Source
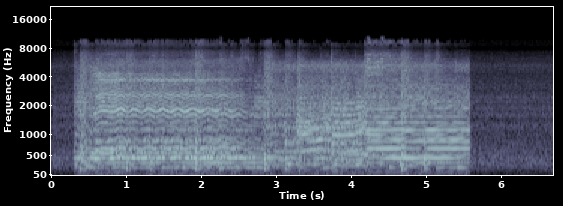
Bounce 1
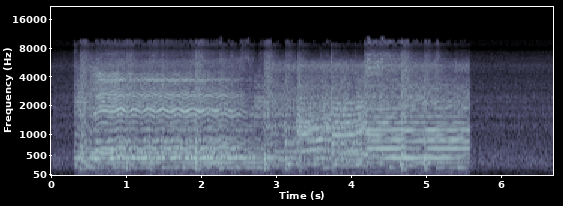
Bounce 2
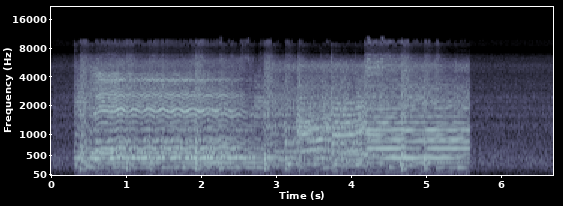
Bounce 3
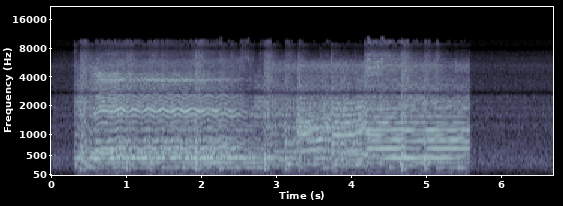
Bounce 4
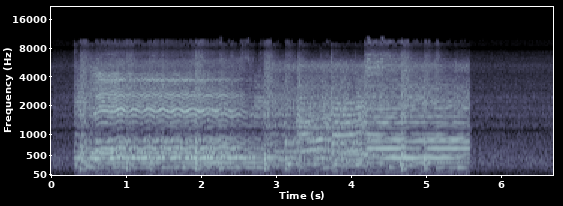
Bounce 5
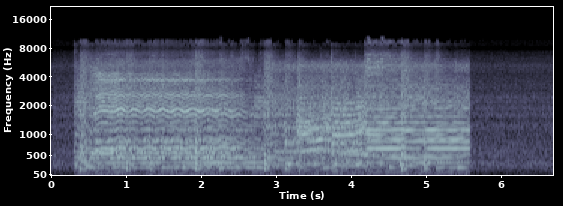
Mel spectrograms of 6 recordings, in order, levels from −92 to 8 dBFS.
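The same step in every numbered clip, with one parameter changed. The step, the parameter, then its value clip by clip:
notch filter, centre frequency: 150, 7,200, 2,700, 1,100, 420 Hertz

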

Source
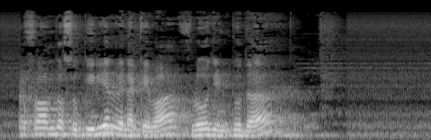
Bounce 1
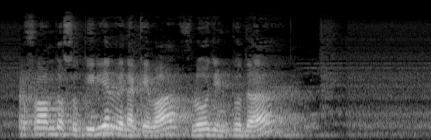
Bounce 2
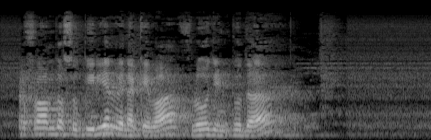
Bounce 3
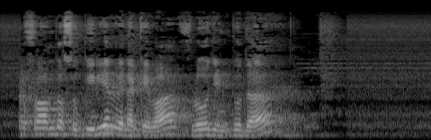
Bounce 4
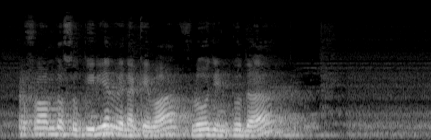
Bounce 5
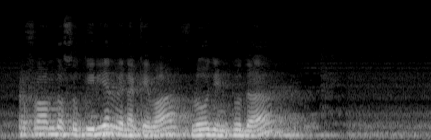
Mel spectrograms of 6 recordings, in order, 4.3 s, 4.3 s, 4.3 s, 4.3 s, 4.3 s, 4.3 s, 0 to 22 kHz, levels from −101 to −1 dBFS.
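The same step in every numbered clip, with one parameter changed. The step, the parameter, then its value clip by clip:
resonant band-pass, frequency: 1,100, 3,000, 7,600, 340, 130 Hertz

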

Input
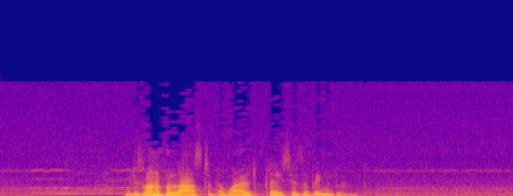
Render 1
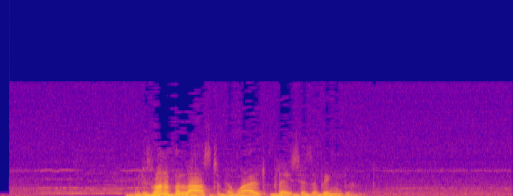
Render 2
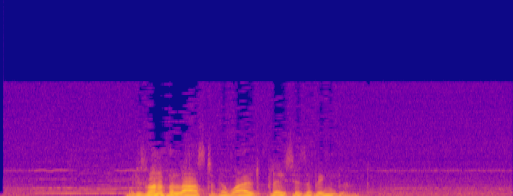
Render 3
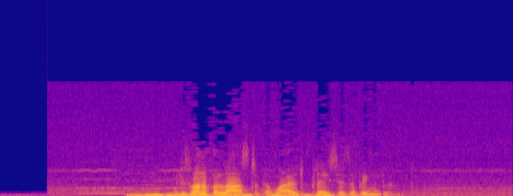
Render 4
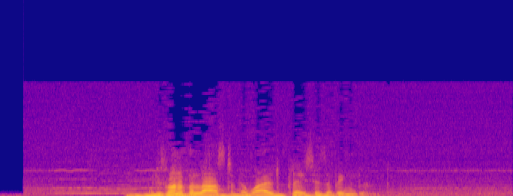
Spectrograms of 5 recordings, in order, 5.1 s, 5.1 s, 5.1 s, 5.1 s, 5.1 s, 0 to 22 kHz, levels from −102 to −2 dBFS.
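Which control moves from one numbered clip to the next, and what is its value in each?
multiband delay without the direct sound, delay time: 90, 30, 470, 230 milliseconds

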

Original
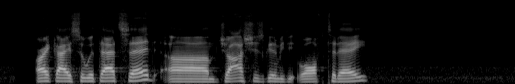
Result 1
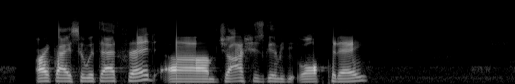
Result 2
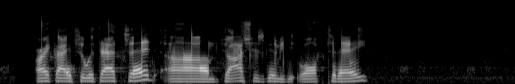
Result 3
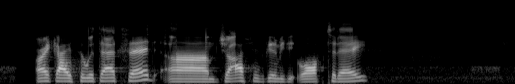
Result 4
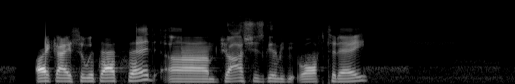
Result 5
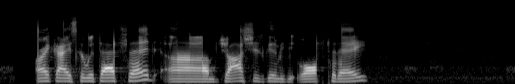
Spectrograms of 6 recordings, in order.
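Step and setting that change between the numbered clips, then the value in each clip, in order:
low-pass on a step sequencer, speed: 5.1, 12, 3.4, 2.2, 7.9 Hertz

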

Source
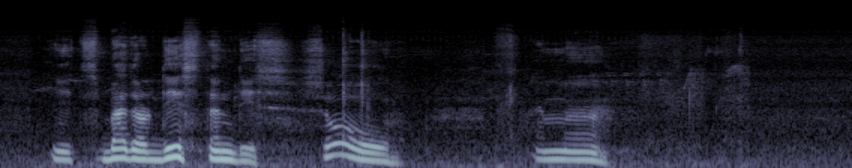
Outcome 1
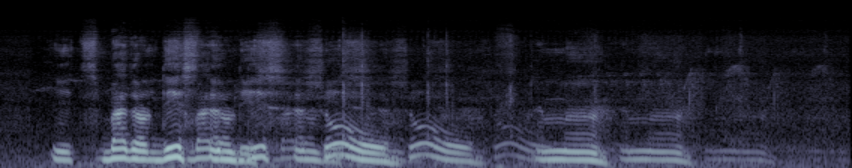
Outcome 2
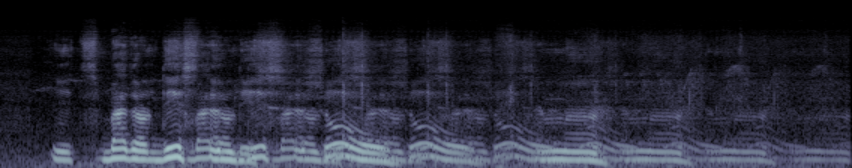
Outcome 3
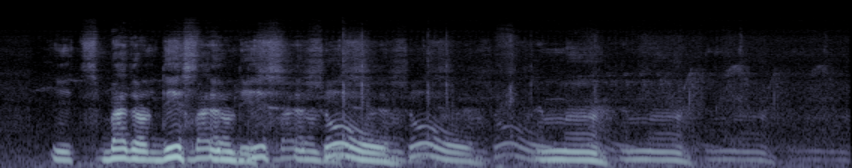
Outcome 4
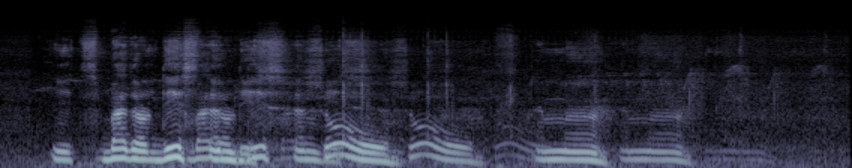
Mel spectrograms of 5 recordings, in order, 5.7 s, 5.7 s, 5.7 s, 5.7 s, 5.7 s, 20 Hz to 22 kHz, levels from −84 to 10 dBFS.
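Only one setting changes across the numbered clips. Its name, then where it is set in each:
repeating echo, feedback: 24, 57, 36, 15%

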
